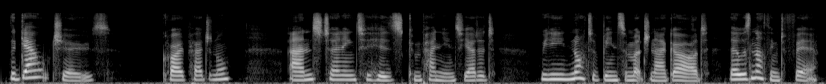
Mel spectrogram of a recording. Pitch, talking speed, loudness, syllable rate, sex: 215 Hz, 190 wpm, -20 LUFS, 5.6 syllables/s, female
